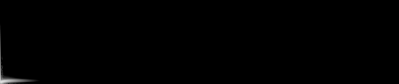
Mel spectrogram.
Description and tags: Tonic Tom 2
This is an electronic tom sample. It was created using the electronic VST instrument Micro Tonic from Sonic Charge. Ideal for constructing electronic drumloops...
drum, electronic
